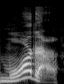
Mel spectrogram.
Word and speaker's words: Mordor: know the pronunciation of Mordor if that's accurate but in his Jimmy Page is very English accent he says morta similar to murder and I just always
